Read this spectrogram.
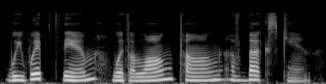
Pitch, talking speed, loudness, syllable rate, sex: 195 Hz, 165 wpm, -17 LUFS, 3.9 syllables/s, female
